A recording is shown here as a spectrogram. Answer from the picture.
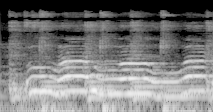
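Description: A man singing a melody into a handheld microphone over a pop backing track with a pulsing bass beat.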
